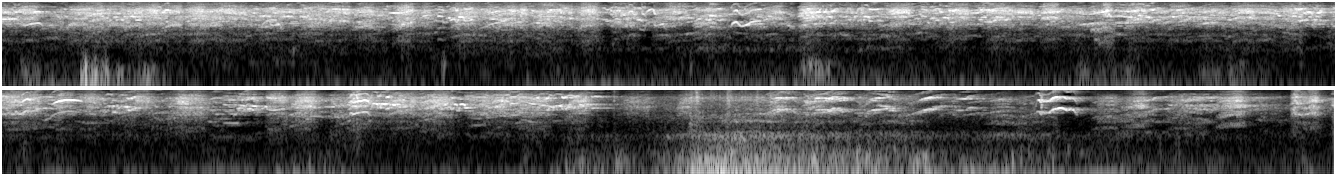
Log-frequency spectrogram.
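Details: Feeding rainbow lorikeets in a noisy group, steady high-pitched screeching and chattering throughout, broken near the end by a low rumbling noise.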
